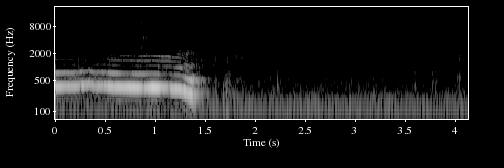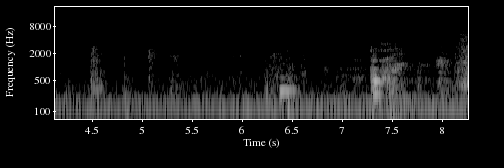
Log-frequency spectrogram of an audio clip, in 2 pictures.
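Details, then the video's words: An Alaskan Malamute mother, kept a day away from her six-and-a-half-week-old puppies during weaning, reacts to seeing them on a computer: one drawn-out whining howl lasting over a second that drops at the end, then quiet with small indoor noises. "Alaskan Malamute Sojou Priceless Reaction To Seeing Her Puppies on Video"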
